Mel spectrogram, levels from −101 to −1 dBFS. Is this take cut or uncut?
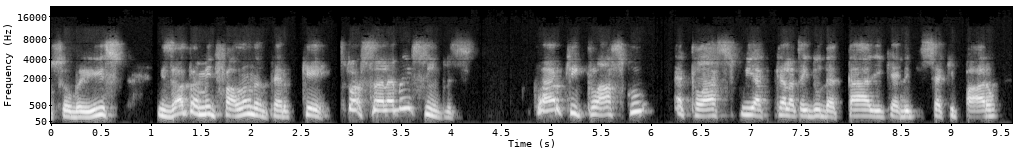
cut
